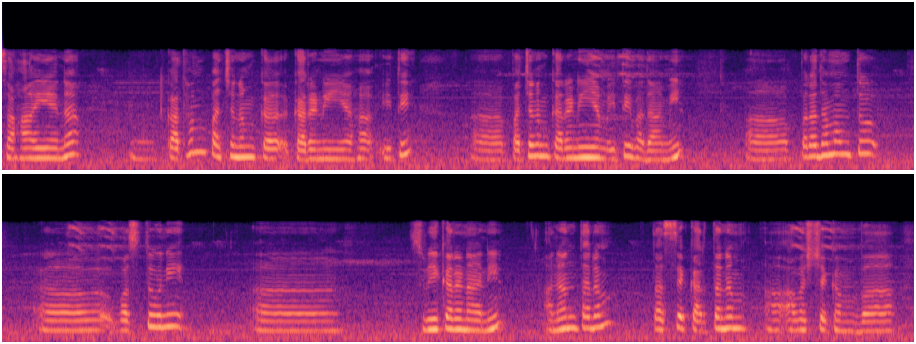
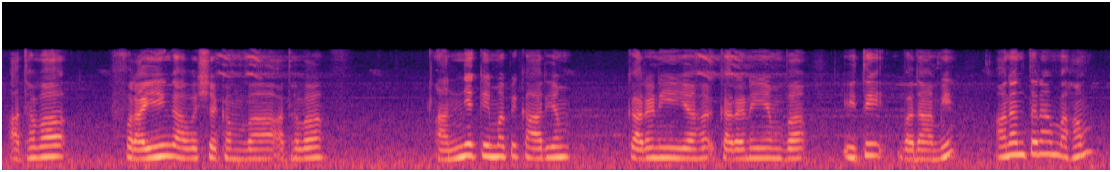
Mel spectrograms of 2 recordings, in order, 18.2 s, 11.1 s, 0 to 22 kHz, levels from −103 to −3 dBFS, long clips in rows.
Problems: none marked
